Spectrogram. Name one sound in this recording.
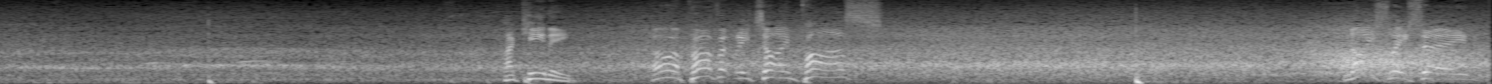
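A large stadium crowd roars steadily, swelling near the end.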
